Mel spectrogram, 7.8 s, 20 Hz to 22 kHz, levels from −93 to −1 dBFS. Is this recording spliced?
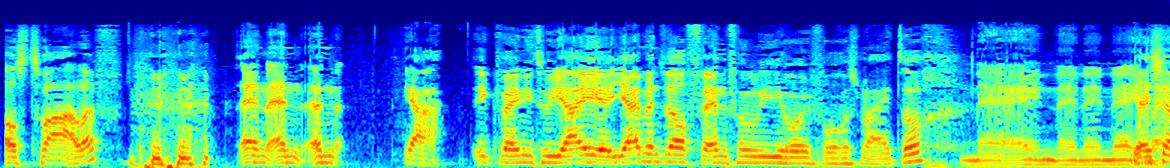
no; 0 cuts

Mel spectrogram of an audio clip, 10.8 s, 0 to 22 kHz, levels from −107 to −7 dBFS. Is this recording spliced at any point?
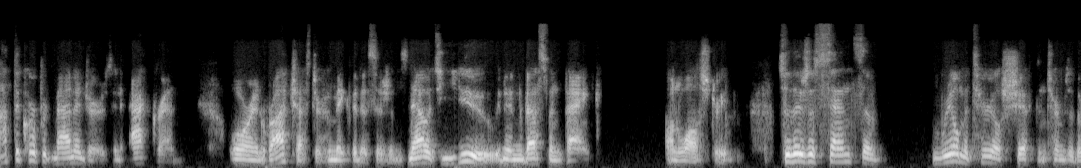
no; 0 cuts

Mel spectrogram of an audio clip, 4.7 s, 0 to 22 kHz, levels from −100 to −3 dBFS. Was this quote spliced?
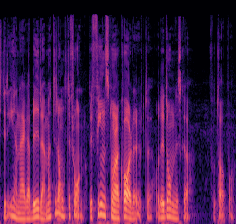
yes; 1 cut; at 1.7 s

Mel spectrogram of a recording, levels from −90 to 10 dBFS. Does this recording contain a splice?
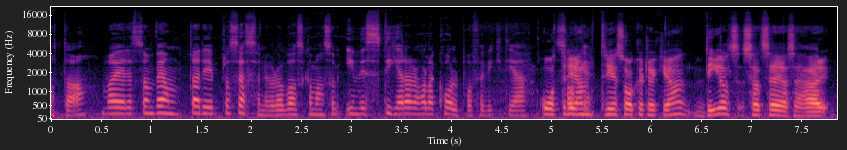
no; 0 cuts

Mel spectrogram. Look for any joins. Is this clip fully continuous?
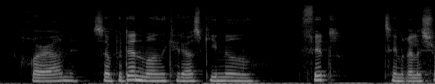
no; 1 cut; at 2.0 s

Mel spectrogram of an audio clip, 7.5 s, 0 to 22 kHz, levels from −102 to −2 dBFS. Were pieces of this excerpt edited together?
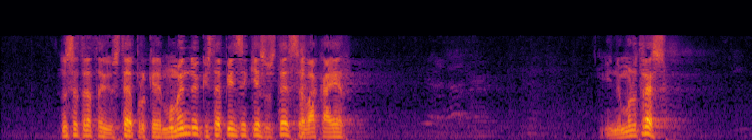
no; 0 cuts

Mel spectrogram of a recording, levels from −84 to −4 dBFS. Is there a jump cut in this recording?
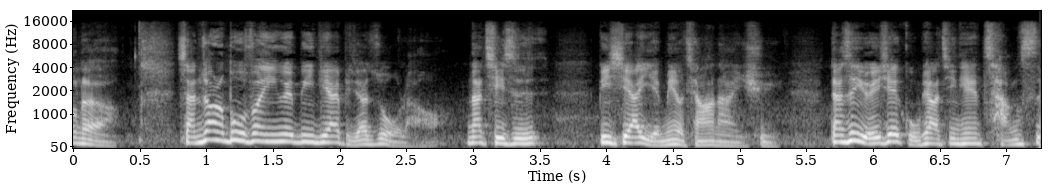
no; 0 cuts

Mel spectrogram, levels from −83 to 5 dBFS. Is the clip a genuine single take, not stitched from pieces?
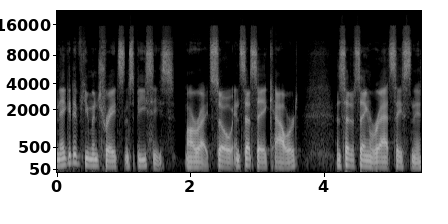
no; 3 cuts; at 1.0 s, 1.8 s, 2.9 s

